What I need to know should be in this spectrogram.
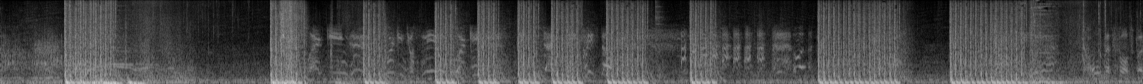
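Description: A gun fires in loud bursts, echoing in a large hall.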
